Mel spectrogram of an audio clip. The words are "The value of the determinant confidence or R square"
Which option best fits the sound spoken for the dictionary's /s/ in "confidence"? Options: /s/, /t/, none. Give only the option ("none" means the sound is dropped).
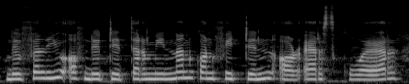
none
